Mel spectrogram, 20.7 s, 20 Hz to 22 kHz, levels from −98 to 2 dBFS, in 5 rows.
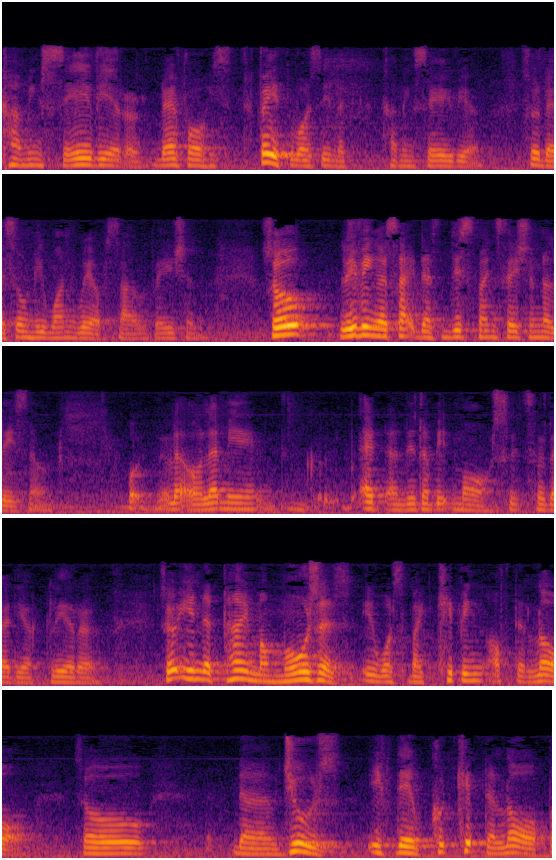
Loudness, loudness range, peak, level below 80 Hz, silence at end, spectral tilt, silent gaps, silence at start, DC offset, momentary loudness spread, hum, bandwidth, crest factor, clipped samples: -27 LUFS; 10 LU; -6 dBFS; -54 dBFS; 0 s; -8 dB/octave; none; 0 s; under 0.1%; 18 LU; none; 7.8 kHz; 22 dB; under 0.1%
